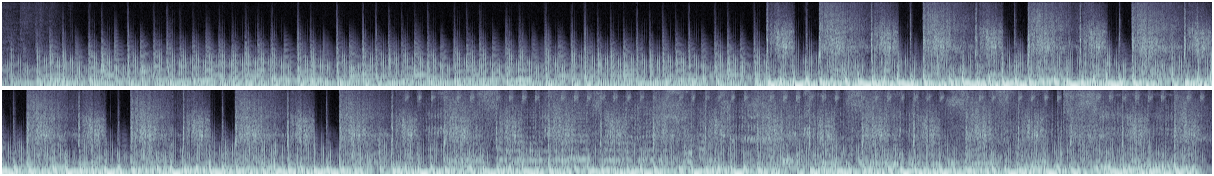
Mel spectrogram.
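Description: A song from an album: a sustained, droning tonal intro over deep bass, then a loud, dense, distorted full-band section crashes in with pounding rhythmic drum hits and a constant gritty wall of sound.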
